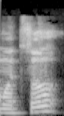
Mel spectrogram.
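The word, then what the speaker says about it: 六つ: Jadi bacanya bisa mutsu. Kalau mutsu berarti ininya tambahin gitu ya. Apa ini? Misalkan a bikin enam terus kasih su. Ini dibacanya mutsu jadinya. H gitu. Heeh. mutsu bacanya. Tapi kalau cuman enam-nya doang berarti cuman bacanya rokoku kayak gitu.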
